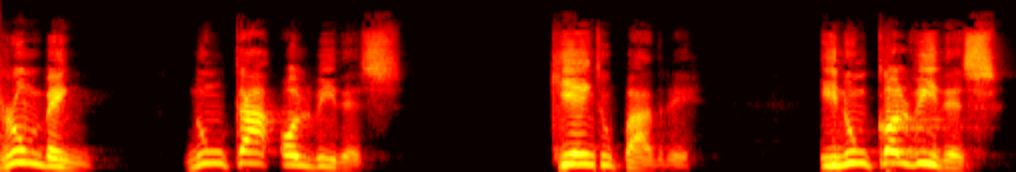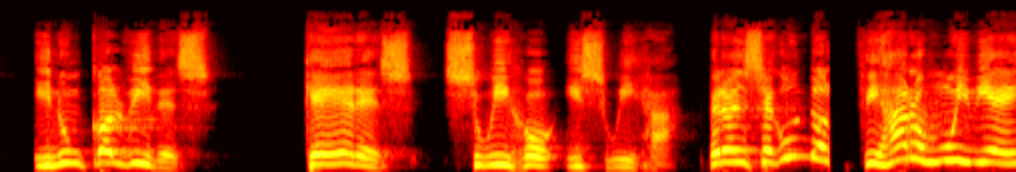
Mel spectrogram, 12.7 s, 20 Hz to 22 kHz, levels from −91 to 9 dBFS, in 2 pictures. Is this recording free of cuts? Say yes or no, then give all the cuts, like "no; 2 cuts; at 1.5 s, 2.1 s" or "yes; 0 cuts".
no; 4 cuts; at 3.7 s, 6.5 s, 10.7 s, 11.5 s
